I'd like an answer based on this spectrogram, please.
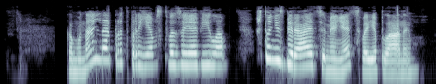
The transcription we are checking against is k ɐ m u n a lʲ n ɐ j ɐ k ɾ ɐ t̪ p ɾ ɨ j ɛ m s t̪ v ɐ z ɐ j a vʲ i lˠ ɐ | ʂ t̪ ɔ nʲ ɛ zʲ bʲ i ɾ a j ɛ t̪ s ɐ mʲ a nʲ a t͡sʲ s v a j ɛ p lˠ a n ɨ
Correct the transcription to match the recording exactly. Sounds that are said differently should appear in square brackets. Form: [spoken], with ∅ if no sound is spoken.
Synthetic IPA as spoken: k ɐ m u n a lʲ n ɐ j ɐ [p] ɾ ɐ t̪ p ɾ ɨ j ɛ m s t̪ v ɐ z ɐ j a vʲ i lˠ ɐ | ʂ t̪ ɔ nʲ ɛ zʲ bʲ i ɾ a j ɛ t̪ [sː] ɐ mʲ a nʲ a t͡sʲ s v a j ɛ p lˠ a n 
